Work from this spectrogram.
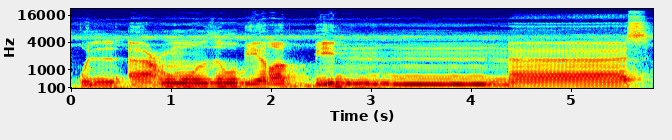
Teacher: Nas dibaca panjang ee empat harakat. Berdasarkan riwayat yang kami terima bahwasanya ini dibaca panjang empat harakat. · nun tasydidnya dibaca gunnah agak lama. Ya, dua harakat gunnah.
